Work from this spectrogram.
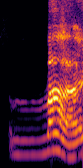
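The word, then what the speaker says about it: व: Va is, as you pronounce, you can see that it's a labiodental sound.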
